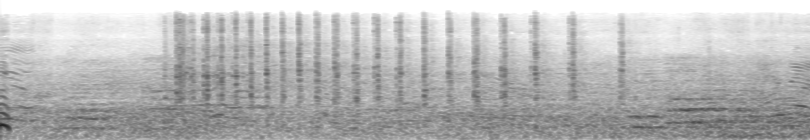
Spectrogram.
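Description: Hand-spun prize wheel, its pointer clicking against the pegs on the rim: a quick run of clicks starts about a second in, then slows and stops after about three seconds as the wheel coasts to rest.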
